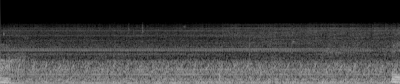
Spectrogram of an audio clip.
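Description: Steady fizzing hiss with a low hum as a nine-plate stainless-steel HHO electrolysis cell runs, bubbling gas up through the water in its jar.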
